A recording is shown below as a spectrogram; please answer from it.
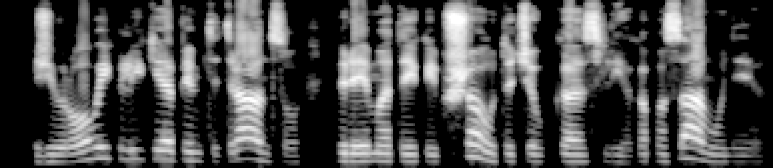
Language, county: Lithuanian, Kaunas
